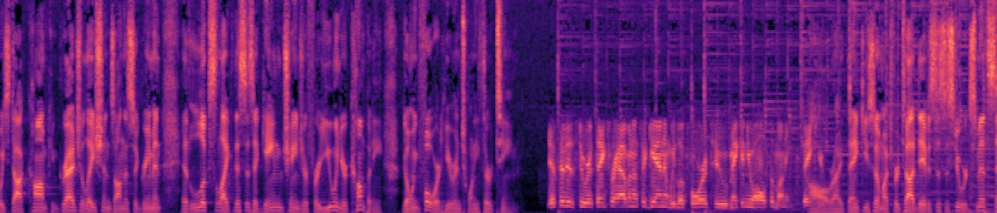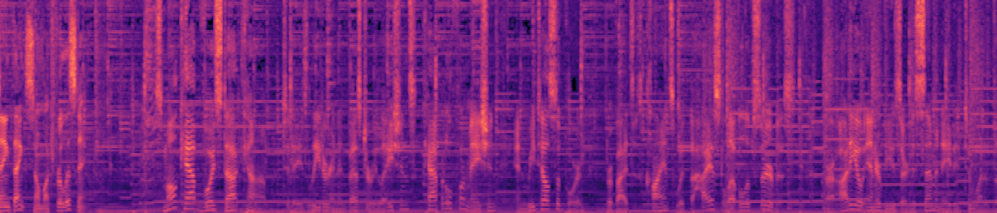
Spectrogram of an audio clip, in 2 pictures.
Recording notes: called into SmallCapVoice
